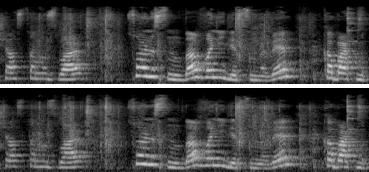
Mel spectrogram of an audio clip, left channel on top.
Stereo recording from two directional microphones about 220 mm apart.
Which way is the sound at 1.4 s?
50° left (ahead or behind).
